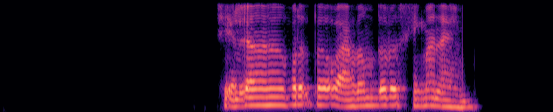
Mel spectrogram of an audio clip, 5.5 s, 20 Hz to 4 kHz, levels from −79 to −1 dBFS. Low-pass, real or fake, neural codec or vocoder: 3.6 kHz; fake; codec, 24 kHz, 0.9 kbps, WavTokenizer, small release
